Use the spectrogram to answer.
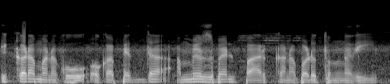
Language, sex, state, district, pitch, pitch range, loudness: Telugu, male, Telangana, Mahabubabad, 105 Hz, 100-120 Hz, -19 LUFS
